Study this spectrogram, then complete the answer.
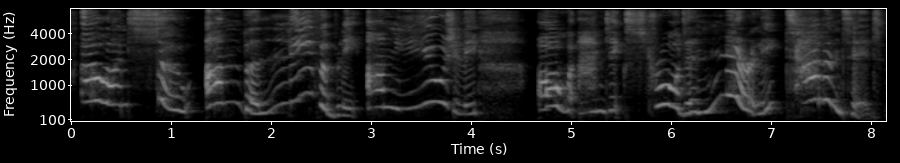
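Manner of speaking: preen over every word like a spoiled diva; arrogant boast. Acted. Arachne boasting to her mother, high and vain. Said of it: "she remarked one day to her mother".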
